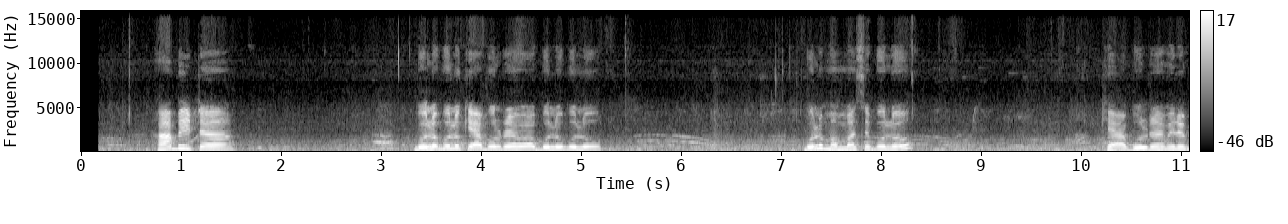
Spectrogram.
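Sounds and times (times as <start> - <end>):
woman speaking: 0.8 - 1.6, 3.3 - 5.3, 7.2 - 8.3, 10.2 - 11.0.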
